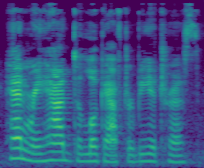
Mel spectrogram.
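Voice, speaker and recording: A woman reading a children's storybook aloud as an expressive storyteller, with emphatic phrasing. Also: on the low side, normal speed, slight background noise.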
